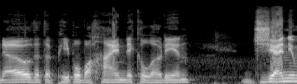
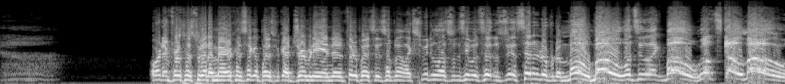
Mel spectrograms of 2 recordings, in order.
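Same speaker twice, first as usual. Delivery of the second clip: very high, rattled-off, fast frantic freak-out; 11 semitones higher, 7 dB louder than usual. Retelling how Mike O'Malley hosted the rankings: imitating Mike O'Malley freaking out. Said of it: "Mike O'Malley would always be like".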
